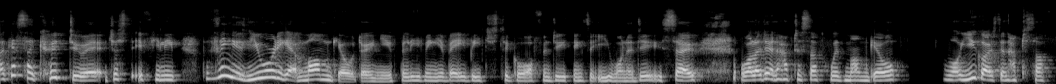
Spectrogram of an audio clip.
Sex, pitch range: female, 175-205 Hz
